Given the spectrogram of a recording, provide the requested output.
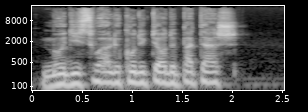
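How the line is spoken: Huntsmen shouting angrily. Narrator (French): s'écrient les piqueurs

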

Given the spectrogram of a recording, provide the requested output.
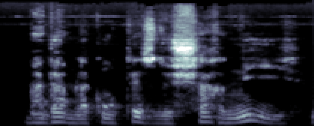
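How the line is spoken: Murmured. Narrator (French): murmura-t-il

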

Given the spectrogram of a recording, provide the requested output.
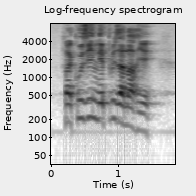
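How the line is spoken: Laughing reply. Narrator (French): répondit en riant Alcide Jolivet

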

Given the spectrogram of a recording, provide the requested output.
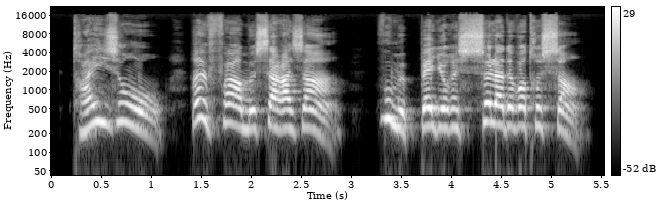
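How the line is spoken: Shouting, natural voice. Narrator (French): criait Don Candeloro de sa voix naturelle

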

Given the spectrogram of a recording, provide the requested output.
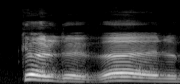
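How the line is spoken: Grumbling. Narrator (French): bougonna Gorgeret

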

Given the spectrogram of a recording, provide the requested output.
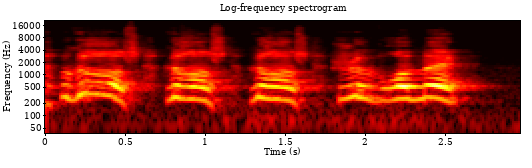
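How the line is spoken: Child screaming. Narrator (French): L'enfant maintenant hurlait

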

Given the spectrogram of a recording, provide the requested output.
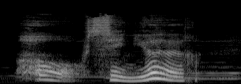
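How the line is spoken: Flushed, sweaty sighing. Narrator (French): soupirait Petrovna, toute rouge et moite

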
